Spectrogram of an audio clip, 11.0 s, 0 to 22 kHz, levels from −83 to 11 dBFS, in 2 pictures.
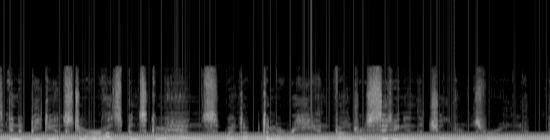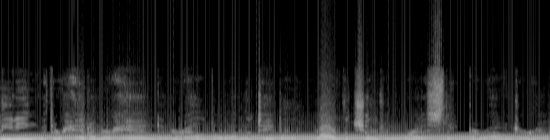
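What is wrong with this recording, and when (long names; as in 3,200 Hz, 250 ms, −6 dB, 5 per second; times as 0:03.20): mains buzz 50 Hz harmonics 21 −27 dBFS
surface crackle 19 per second −31 dBFS
whistle 450 Hz −25 dBFS
0:00.60–0:00.61: drop-out 5.8 ms
0:03.12: click −12 dBFS
0:06.27–0:10.06: clipping −15 dBFS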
